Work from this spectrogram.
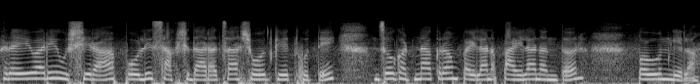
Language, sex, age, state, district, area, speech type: Marathi, female, 18-30, Maharashtra, Thane, urban, read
